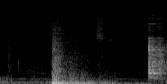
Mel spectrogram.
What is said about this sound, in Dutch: Ik heb een groot glas voor thee en ik heb een iets kleiner glas voor koffie. Hoe cares? Ikke, eh, want ik wil graag koffie. En ik pak nog een glas voor mijn kleine.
